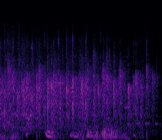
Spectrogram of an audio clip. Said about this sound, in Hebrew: נכון, כן, זה אפשר, לגמרי אפשר, כפיים. אפשר זה משוגע.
